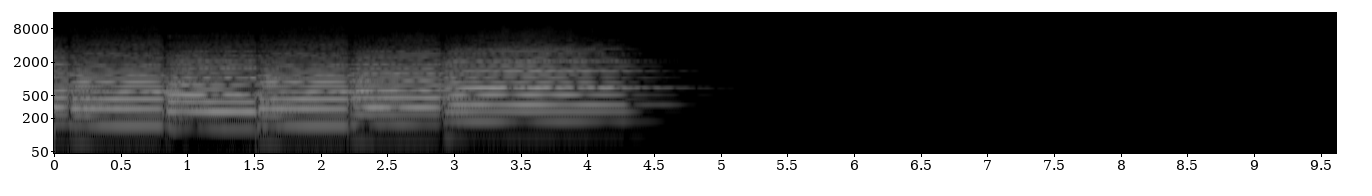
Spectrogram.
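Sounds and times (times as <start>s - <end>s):
slow clarinet: 0.0s - 4.7s.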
